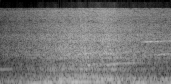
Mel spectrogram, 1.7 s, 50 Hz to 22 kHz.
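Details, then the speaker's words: Ford Ranger 3.2 diesel after an engine treatment, aircon on: deep rumble swells cleanly on a quick blip and holds strong without stumbling; engine judged recovered with good compression; normal throttle response. "So responsive agad siya. So ibig sabihin malakas yung compression sa loob. Ayan oh. Mas lumakas na siya ngayon guys."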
